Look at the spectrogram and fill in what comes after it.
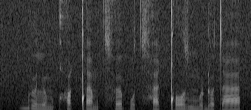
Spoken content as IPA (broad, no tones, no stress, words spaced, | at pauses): bʉlʉmqʰɵǃæm t͡sʰøput͡sʰæ ǃozmu ɖɵtæ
